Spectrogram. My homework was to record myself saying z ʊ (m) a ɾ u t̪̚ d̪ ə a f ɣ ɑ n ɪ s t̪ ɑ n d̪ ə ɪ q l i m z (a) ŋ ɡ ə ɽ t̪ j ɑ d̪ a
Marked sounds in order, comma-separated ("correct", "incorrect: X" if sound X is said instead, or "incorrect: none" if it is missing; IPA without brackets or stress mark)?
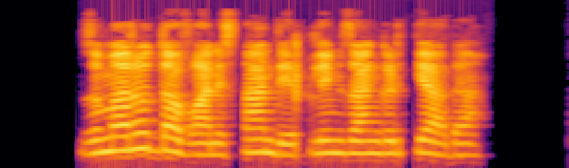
correct, incorrect: ɑ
